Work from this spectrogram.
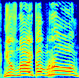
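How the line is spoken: Group shouting. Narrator (Russian): кричали они

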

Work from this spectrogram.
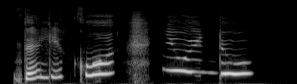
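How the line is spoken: Sobbing. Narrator (Russian): всхлипнул мякиш

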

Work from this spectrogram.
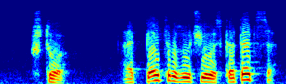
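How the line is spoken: Plain. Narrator (Russian): сказал Сережа

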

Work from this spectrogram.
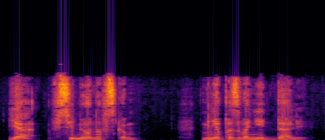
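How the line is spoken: Thin sobbing voice. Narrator (Russian): всхлипнул тоненький голосок

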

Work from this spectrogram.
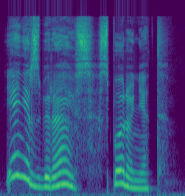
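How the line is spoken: Sighing. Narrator (Russian): вздохнула сеньора Оттавия

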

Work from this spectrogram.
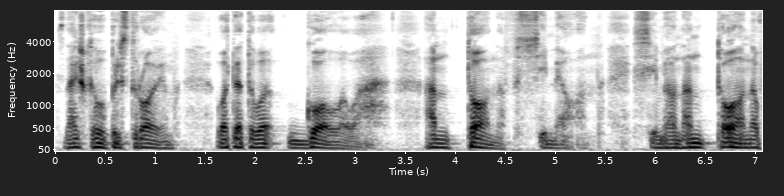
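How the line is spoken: Rough, unclear voice. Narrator (Russian): продолжал Тугай нечистым голосом

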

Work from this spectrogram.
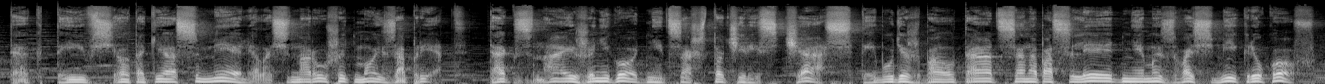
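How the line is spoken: Furious roar. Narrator (Russian): Синяя Борода пришел в ярость и прорычал

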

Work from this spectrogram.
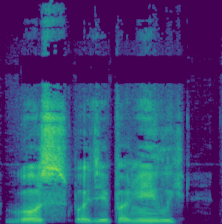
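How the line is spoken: Mutter. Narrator (Russian): пробормотал Грангуар

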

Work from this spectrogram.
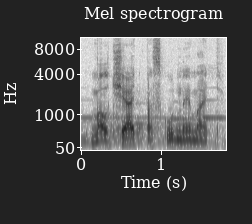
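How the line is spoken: Plain. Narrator (Russian): ответил ей Цудечкис

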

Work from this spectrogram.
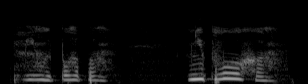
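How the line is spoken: Whispered. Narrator (Russian): прошептал

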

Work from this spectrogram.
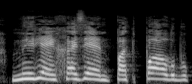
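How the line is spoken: Shouting. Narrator (Russian): кричал Дмитрий

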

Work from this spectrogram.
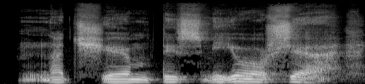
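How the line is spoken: Terrifying voice. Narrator (Russian): спросил таким страшным голосом

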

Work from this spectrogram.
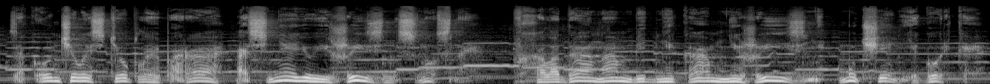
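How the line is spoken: Sighing. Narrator (Russian): Вздохнул Джан Эр, то есть Джан Второй, и говорит

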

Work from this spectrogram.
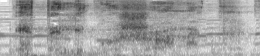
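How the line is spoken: Wife's whisper. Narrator (Russian): жена шепнула ему ответ

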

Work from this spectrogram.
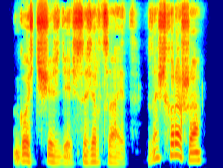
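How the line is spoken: Muttering. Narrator (Russian): Скульптор пробормотал

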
